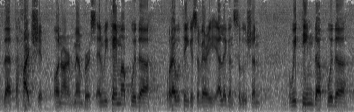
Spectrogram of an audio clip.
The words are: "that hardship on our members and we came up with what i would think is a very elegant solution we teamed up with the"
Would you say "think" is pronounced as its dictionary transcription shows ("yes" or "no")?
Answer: yes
